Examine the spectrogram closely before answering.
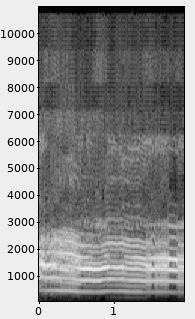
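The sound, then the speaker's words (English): A woman's terrible scream rings through a house: one loud, sustained, high-pitched cry lasting about two seconds with a steady pitch. “A terrible scream rang through the house.”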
